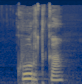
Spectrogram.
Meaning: jacket
- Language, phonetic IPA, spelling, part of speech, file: Ukrainian, [ˈkurtkɐ], куртка, noun, Uk-куртка.ogg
